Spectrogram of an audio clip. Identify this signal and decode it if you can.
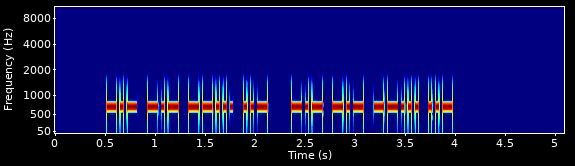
Morse code, heard as a keyed tone, about 34 wpm, 700 Hz. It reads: KK7U KK7U
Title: USA Call Signs Repeated 2x 35wpm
